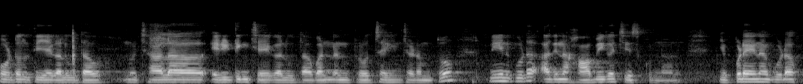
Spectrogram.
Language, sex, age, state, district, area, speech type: Telugu, male, 18-30, Telangana, Karimnagar, rural, spontaneous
